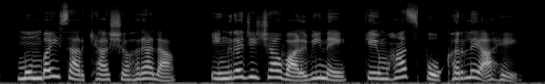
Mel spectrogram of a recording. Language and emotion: Marathi, neutral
